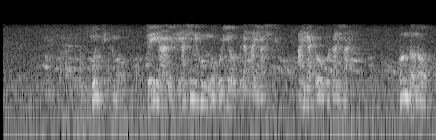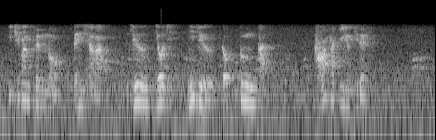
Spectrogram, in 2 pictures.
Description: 次発放送川崎行き 川崎行きの次発放送です。
行き先を言う際、「川崎行きです」と一続きにいうようになった。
